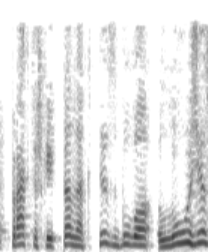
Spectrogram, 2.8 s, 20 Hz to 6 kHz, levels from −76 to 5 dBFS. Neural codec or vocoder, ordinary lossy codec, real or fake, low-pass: codec, 44.1 kHz, 2.6 kbps, DAC; MP3, 24 kbps; fake; 5.4 kHz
